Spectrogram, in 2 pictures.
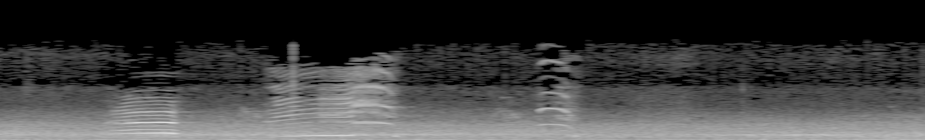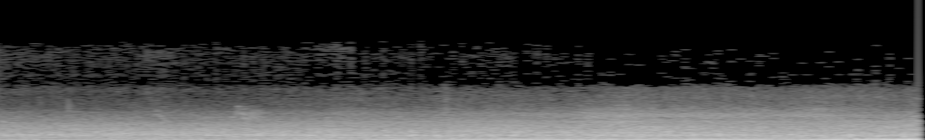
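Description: A few short, clear bird calls in the first three seconds, the loudest about a second in, over steady outdoor background noise. From about halfway through, a low engine hum sets in and grows louder toward the end.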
